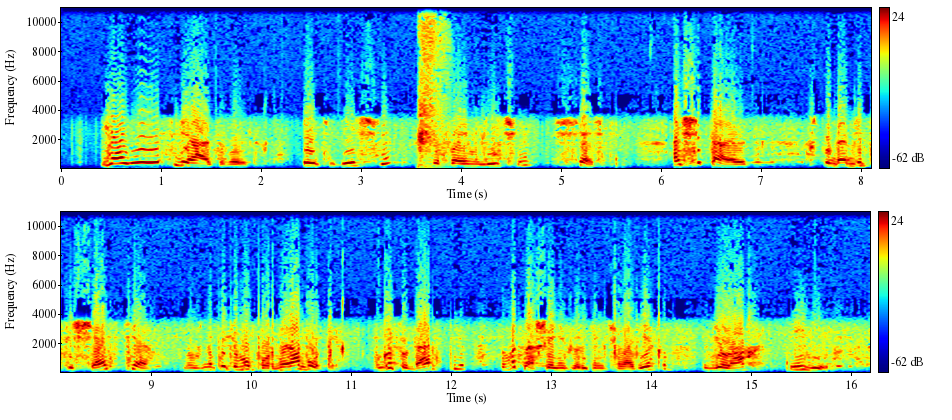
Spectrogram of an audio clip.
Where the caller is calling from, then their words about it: Samara, Samara Oblast, Russia; Я из Самары. Слушаю нашу передачу.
